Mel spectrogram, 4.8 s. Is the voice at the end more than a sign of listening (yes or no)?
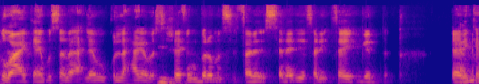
no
